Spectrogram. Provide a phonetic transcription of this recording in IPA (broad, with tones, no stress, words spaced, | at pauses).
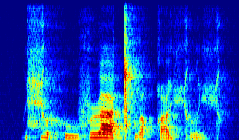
ɕʊ˥˧hu˨˩fɹa˥˧ǀʰu˩˧ qɵ˩˥çʊ˨˩ç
